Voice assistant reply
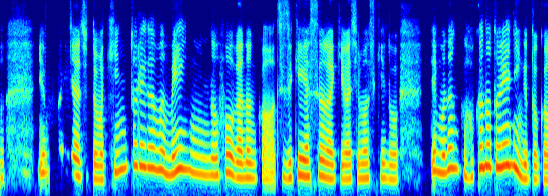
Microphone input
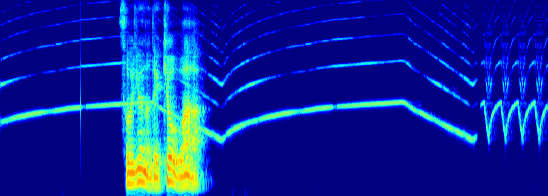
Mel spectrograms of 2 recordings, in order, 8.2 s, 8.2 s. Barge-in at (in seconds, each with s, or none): 1.8 s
